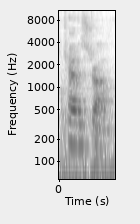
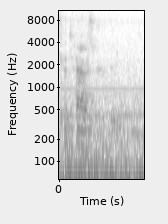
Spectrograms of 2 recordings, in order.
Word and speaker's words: catastrophe: Catastrophe is pronounced catastrophe. Catastrophe. Just like apostrophe.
